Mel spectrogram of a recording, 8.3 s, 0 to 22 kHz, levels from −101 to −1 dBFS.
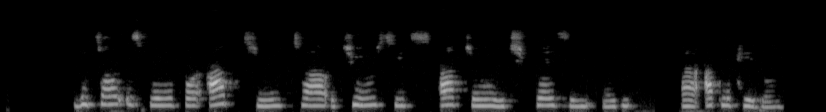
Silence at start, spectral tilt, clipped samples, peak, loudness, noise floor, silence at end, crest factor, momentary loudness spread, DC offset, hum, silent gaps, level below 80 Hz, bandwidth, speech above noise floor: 0.75 s; -4.5 dB/octave; under 0.1%; -20 dBFS; -41 LUFS; under -90 dBFS; 0.45 s; 20 dB; 12 LU; under 0.1%; none; 1.80-1.85 s, 2.40-2.44 s, 4.31-4.39 s, 5.27-5.36 s, 5.96-6.02 s, 6.54-6.79 s; -80 dBFS; 7 kHz; over 50 dB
